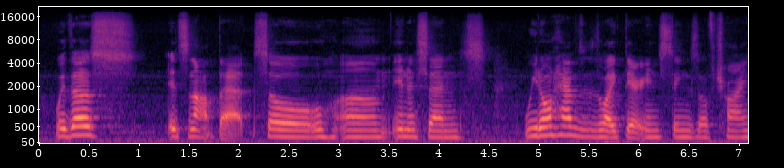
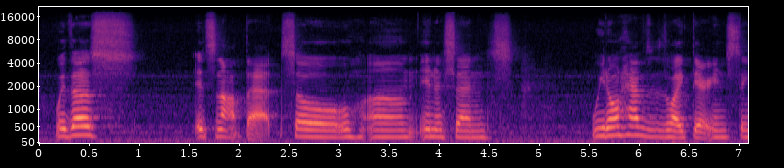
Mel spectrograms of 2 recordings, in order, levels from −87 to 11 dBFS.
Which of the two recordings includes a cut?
first; 2 cuts; at 1.1 s, 4.8 s

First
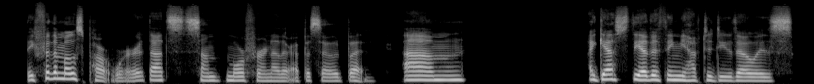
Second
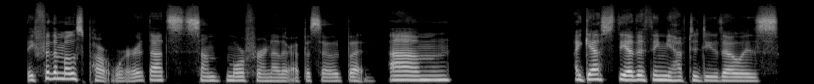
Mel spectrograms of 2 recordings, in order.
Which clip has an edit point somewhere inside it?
second; 1 cut; at 3.8 s

